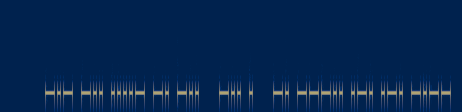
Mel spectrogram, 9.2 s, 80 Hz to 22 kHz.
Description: Morse code, heard as a keyed tone, about 20 wpm, 700 Hz. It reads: KD4ND DE N8RRY
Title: USA Callsign DE Callsign - 5 Characters - 20wpm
